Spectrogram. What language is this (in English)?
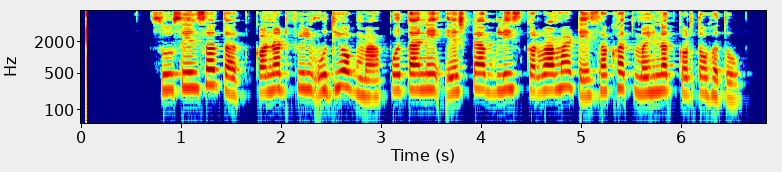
Gujarati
